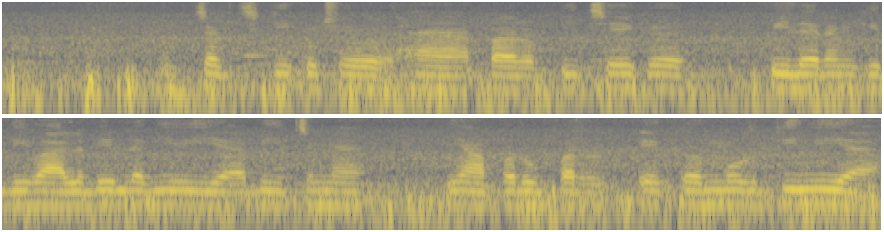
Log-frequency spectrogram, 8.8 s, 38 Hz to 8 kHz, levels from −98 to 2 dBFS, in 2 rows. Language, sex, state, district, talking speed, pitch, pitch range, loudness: Hindi, male, Madhya Pradesh, Katni, 165 wpm, 125 Hz, 120-130 Hz, -19 LUFS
